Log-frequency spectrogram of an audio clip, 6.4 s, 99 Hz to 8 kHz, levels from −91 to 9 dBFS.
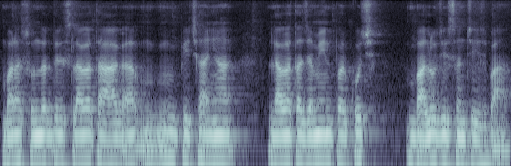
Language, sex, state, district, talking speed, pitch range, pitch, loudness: Bhojpuri, male, Bihar, Muzaffarpur, 150 wpm, 110-115 Hz, 110 Hz, -17 LUFS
